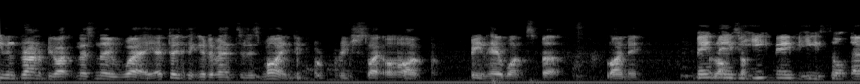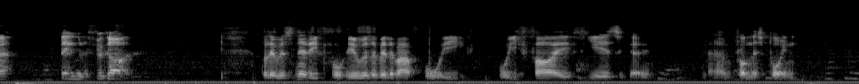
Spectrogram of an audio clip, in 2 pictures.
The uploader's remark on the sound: (LOCKDOWN LIVE SPECIAL). Due to lockdown, this episode was recorded using Microsoft Teams so the audio quality isn't as high as in previous episodes.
